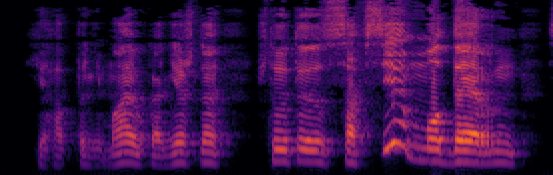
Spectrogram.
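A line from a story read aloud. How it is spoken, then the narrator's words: Pleading mutter. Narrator (Russian): с мольбой пробормотала миссис Ривз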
